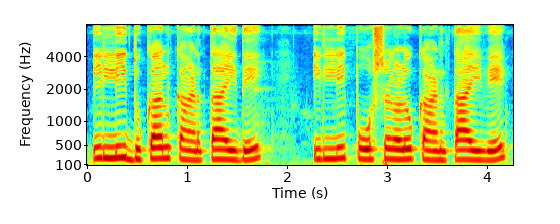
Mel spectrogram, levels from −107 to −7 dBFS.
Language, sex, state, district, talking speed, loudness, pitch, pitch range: Kannada, female, Karnataka, Bidar, 125 wpm, -15 LUFS, 210 Hz, 200-225 Hz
